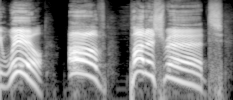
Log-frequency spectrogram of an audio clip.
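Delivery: loud, drawn-out dramatic announcement; hammed-up hype for a dreaded prize; game-show announcer shout. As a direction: boom each word separately with big swooping pitch. Hyped announcement of the wheel.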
